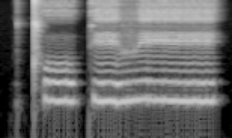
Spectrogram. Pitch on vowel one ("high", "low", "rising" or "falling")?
high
